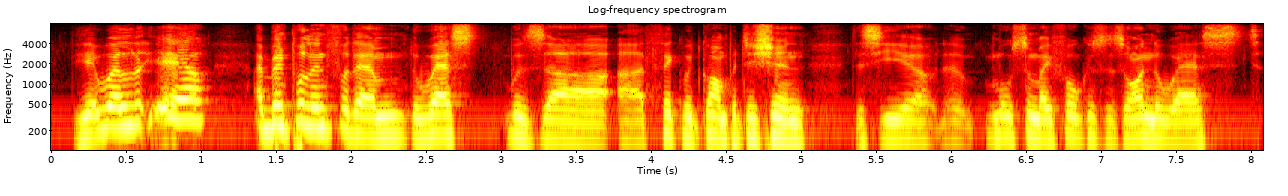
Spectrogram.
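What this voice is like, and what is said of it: Slightly hoarse, croaky voice. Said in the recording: “I have a little frog in my throat.”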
